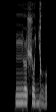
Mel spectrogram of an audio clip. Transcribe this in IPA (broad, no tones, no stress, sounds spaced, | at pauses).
ɲ ɵ ʃ o ɟ o̤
